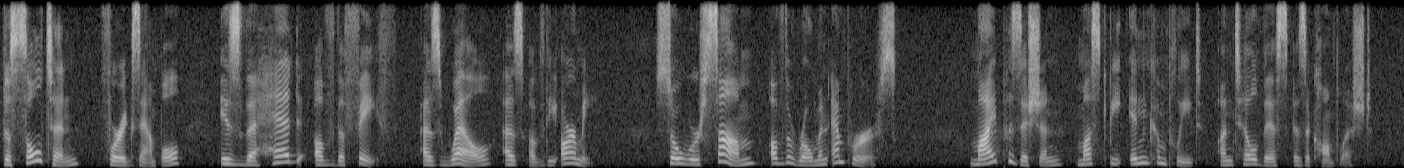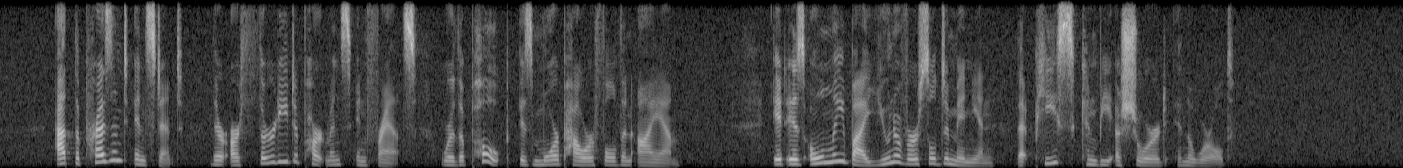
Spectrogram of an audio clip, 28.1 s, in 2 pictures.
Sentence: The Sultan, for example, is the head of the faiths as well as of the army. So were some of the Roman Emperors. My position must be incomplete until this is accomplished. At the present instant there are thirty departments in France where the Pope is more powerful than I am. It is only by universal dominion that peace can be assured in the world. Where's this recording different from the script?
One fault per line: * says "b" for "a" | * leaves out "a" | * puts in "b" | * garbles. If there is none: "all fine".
* says "faith" for "faiths"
